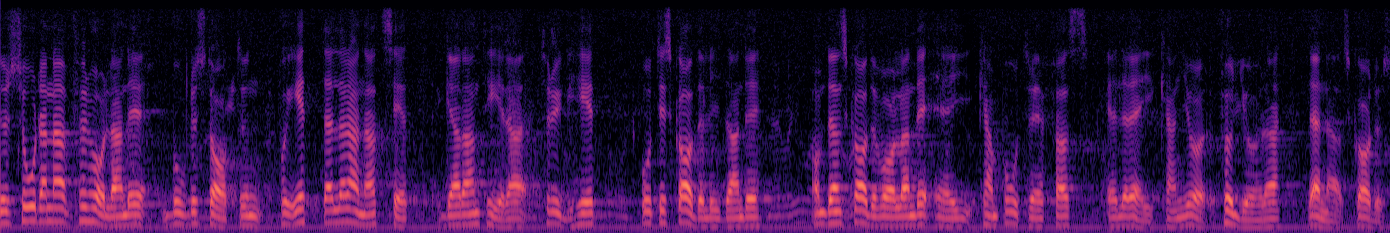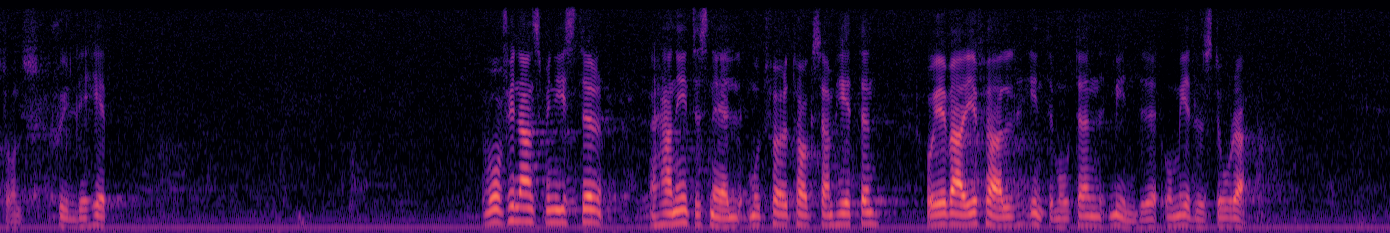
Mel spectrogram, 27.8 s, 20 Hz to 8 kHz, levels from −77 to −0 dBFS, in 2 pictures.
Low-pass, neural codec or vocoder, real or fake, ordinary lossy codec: 7.2 kHz; none; real; none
